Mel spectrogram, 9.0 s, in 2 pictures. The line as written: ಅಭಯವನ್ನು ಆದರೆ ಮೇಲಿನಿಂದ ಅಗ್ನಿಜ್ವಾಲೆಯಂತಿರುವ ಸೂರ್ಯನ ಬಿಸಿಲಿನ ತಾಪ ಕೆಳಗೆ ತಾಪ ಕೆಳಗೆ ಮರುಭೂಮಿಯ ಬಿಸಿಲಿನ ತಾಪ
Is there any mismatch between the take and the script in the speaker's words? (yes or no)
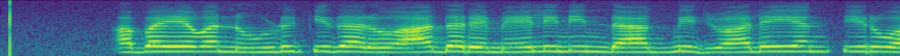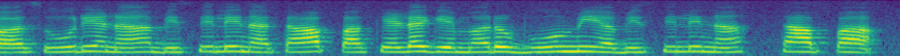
yes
